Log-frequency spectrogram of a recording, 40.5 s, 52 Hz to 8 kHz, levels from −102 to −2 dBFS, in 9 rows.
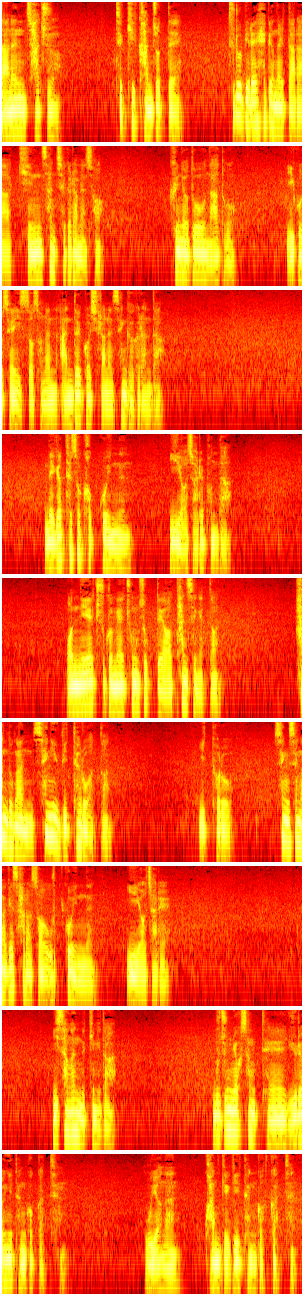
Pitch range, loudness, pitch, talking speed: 70-90 Hz, -19 LUFS, 80 Hz, 200 characters per minute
